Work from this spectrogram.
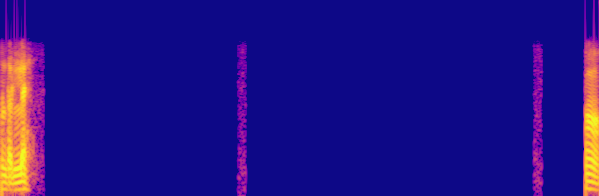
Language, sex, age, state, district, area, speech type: Malayalam, male, 45-60, Kerala, Wayanad, rural, conversation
